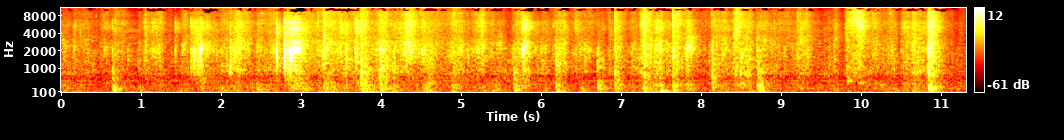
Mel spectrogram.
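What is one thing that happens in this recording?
Bare feet shuffle and step on a padded floor.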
